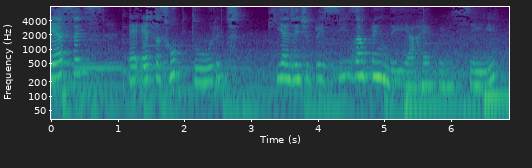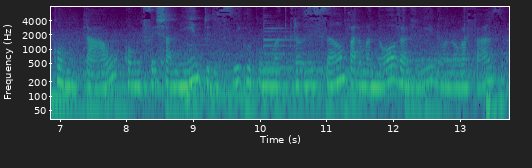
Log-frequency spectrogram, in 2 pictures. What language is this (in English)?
Portuguese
